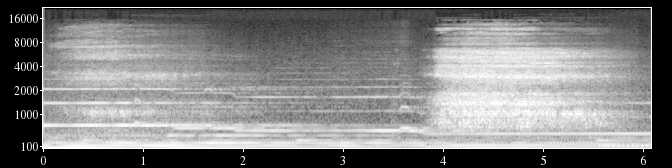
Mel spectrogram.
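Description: A slow, deep breath during a beginner vinyasa yoga class, an audible exhale and inhale over soft background music with a swell of breathy air near the end.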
